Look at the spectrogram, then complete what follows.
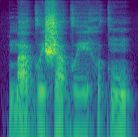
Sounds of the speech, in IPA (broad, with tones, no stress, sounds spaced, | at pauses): m a˨ ɡʷ e˨ ʃ a˨ ɡʷ eː˨ h ʊ˨ k ũ˨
